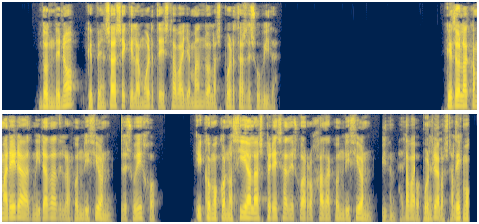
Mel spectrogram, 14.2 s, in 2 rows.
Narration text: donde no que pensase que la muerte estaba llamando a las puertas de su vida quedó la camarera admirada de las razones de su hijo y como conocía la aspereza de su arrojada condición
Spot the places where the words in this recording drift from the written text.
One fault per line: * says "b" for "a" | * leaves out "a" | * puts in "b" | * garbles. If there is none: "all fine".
* says "condición" for "razones"
* garbles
